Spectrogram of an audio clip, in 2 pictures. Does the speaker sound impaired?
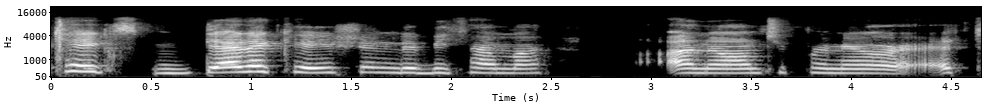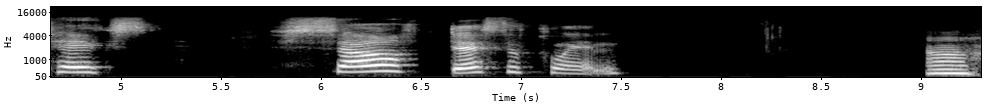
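Yes: cerebral palsy; congenital spastic cerebral palsy, slowed brain-to-muscle signalling, uses walker and AFOs (ankle-foot orthoses) for walking.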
